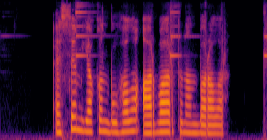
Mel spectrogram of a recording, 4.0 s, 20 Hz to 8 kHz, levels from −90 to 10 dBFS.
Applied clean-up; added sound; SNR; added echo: neural diffusion model UNIVERSE++.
